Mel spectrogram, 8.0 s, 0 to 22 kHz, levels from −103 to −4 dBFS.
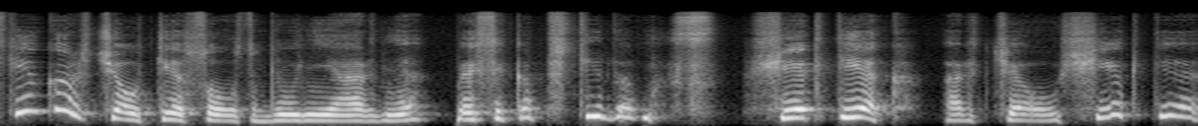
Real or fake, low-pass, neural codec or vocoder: fake; 14.4 kHz; autoencoder, 48 kHz, 32 numbers a frame, DAC-VAE, trained on Japanese speech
